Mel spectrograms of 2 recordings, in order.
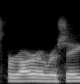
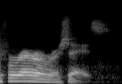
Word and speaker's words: Ferrero Rocher: Is he the guy who makes those Ferraro Rocher candies? I don't know what those are. Oh no! Reference goes over my head, bud. Okay, well, I mispronounced the name because it's actually Ferrero Rochers.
